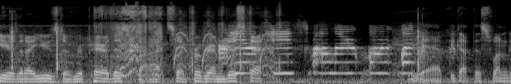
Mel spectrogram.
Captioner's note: unzips bag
